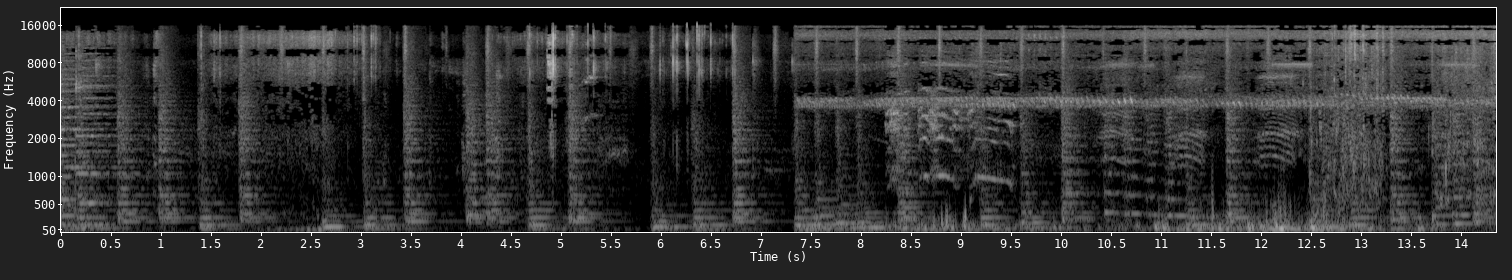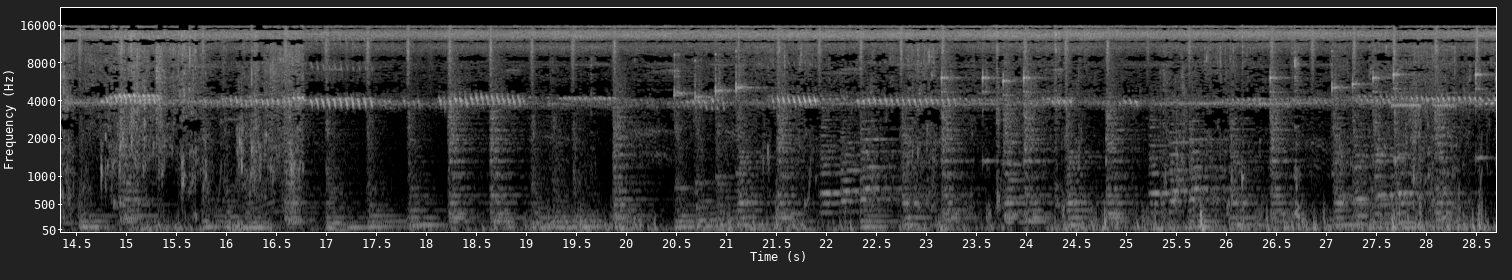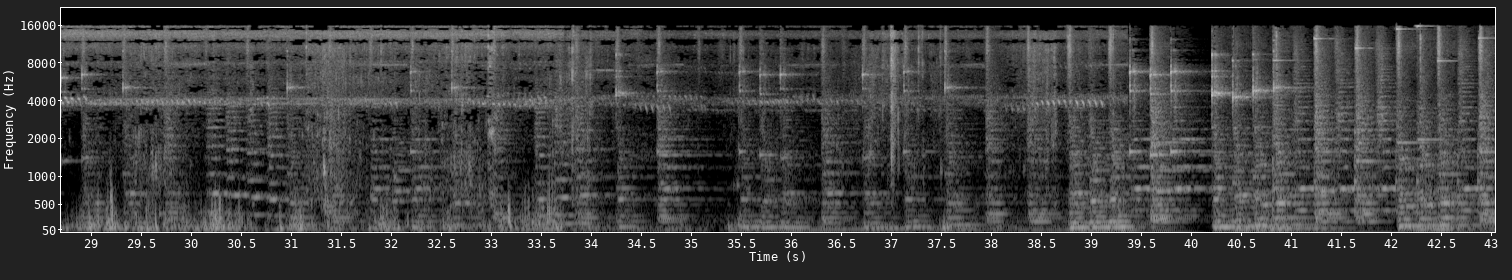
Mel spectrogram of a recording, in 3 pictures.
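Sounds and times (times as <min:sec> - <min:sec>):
background music: 0:00.0 - 0:43.0
rooster crowing: 0:08.2 - 0:09.8.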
